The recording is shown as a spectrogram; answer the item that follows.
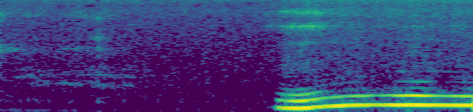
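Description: Near silence, then about a second and a half in a person hums one long, level 'mmm' that rises briefly in pitch at its start.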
